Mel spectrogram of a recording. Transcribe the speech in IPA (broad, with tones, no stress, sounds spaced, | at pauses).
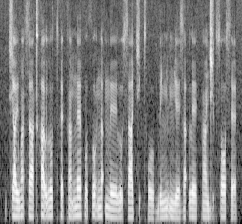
t͡ɕ a˨ ɪ̯ w ã˦˨ s ä˨ kʰ a̰˦˨ ʊ̯ l o˦ tʰ ɛ̰˦˨ k ã˦˨ n ɛ˦ p o̰˦˨ θ o̰˦˨ ʊ̯ n ä˦ ʔ m e˨ ɪ̯ l ṵ˦˨ s ä˦ t͡ɕ ɪ˦ ʔ tʰ o˨ ʊ̯ b e˦ ɲ ṵ˦˨ ɲ e˨ z ä˦ ʔ l e˦ k ã˦ d͡ʑ ʊ˦ ʔ sʰ ɔ˦ s ɛ̰˦˨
